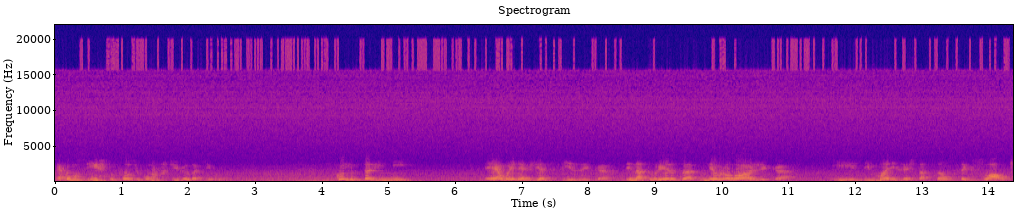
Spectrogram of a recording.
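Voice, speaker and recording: A man who is a yoga teacher lectures to his students, explaining calmly and jumping up in pitch when he stresses a point, heard from an old VHS tape. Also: slow pace. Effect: old VHS tape recording. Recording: tinny, roomy, distant, hissy old VHS tape.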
